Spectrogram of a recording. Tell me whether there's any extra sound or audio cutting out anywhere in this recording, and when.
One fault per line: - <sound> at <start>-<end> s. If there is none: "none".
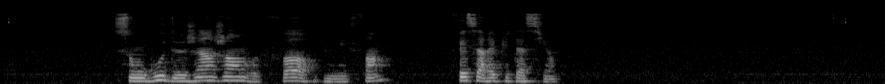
none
